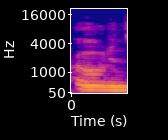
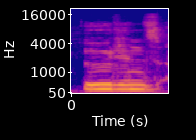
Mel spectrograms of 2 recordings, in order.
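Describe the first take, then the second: First: The name begins with an 'oh' vowel. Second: The name begins with an 'oo' vowel. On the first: The speaker calls it right. "or Odin's" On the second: The speaker calls it wrong. "I think I've been saying that wrong"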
